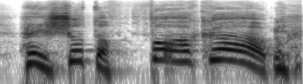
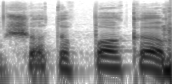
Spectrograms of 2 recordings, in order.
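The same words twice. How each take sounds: First: High, slow, loud bellow of "shut the fuck up"; furious yell. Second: Retold yell. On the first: Retold or imitated. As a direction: roar it at the heckler. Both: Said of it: "like, yelling this".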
